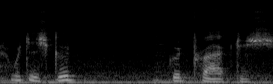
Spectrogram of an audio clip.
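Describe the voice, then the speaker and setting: In a room with audible echo, a man speaks at a fairly slow pace. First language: Nlaka'pamux. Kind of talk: interview storytelling. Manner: halting.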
